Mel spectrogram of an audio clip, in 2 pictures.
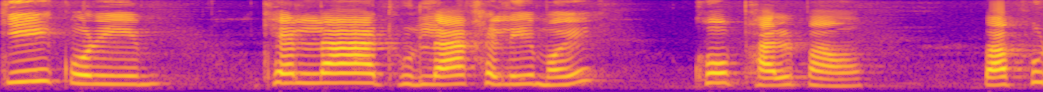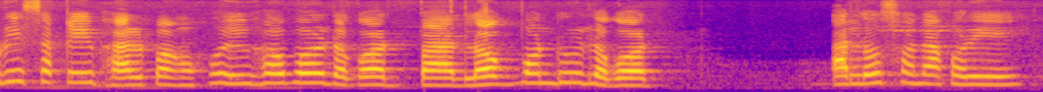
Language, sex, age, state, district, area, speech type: Assamese, female, 45-60, Assam, Barpeta, rural, spontaneous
